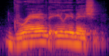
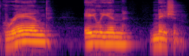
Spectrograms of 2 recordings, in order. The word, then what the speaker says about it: Grand Alien Nation: So jumping back to e-break, let's jump back to grand alienation. Yes. Grand alien nation. Yep. Is the right way to say that.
